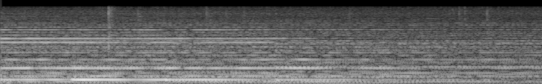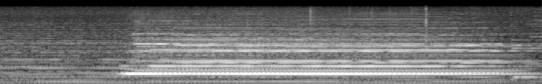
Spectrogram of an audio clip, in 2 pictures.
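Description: Film-score music played from a vinyl record through room loudspeakers: held, sustained chords, with a louder chord coming in about five seconds in.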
